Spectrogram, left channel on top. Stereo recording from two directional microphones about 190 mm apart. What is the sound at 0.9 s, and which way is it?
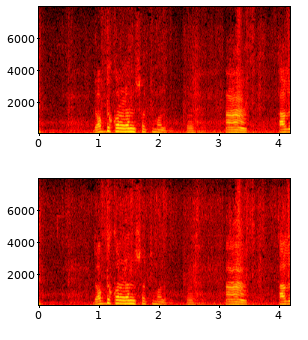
Speech, 5° right (ahead or behind).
